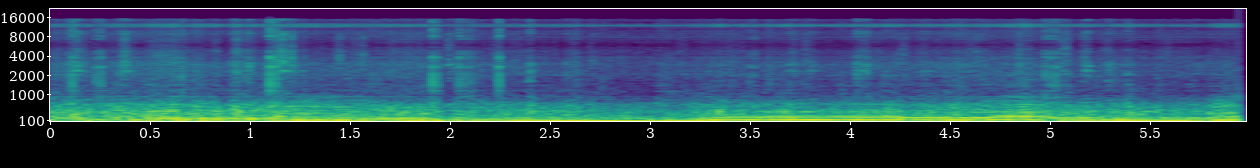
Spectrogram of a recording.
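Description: Subaru rally car's flat-four engine heard from inside the cabin as the car slows on a snowy stage: the engine note falls, then jumps up about three seconds in, like a downshift under braking, with scattered short knocks and tyre noise underneath.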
